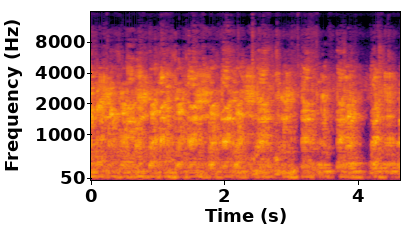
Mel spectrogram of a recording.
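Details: A crowd of farm piglets squealing and grunting continuously, loud shrill calls layered over low rumbling, with brief dips near the end.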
